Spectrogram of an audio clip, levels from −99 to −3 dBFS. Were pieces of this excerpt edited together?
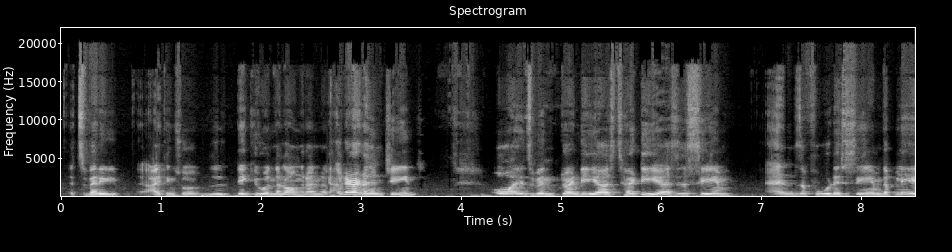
yes; 1 cut; at 2.7 s

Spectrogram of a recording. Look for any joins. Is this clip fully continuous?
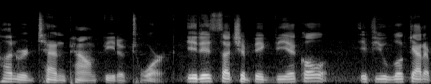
no; 1 cut; at 1.7 s

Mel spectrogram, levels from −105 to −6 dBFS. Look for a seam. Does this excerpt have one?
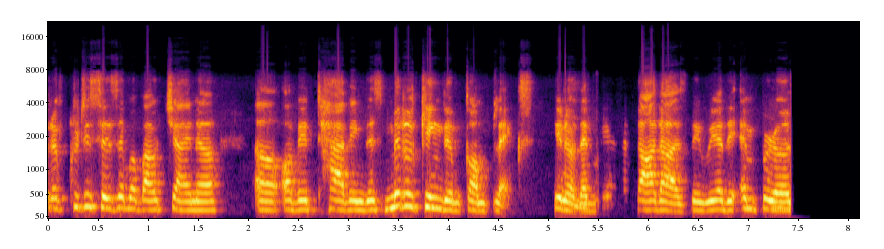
no; 0 cuts

